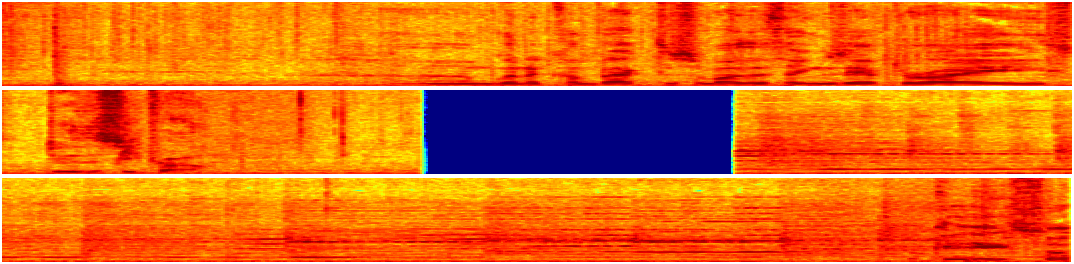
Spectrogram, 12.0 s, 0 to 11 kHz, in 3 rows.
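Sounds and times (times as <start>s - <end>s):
low engine hum: 0.0s - 5.6s
music playing on radio: 6.8s - 12.0s.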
